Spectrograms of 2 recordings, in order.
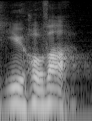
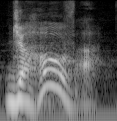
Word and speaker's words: Jehovah: The word Lord in the original language is Yehovah, and we pronounce it Jehovah.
